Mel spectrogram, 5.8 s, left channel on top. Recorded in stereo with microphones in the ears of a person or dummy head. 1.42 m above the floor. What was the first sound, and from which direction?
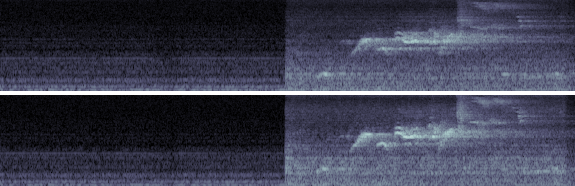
A bird, 70° right (ahead or behind).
